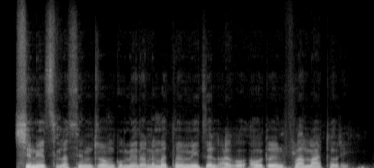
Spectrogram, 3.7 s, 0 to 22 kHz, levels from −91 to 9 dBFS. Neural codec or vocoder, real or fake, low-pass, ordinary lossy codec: codec, 44.1 kHz, 3.4 kbps, Pupu-Codec; fake; none; none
